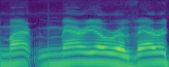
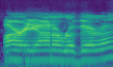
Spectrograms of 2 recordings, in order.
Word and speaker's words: Mariano Rivera: Okay, so since he made the announcement, does he do the Mario Rivera tour? Like Mariano, whatever the hell his name is. Mariano Rivera.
